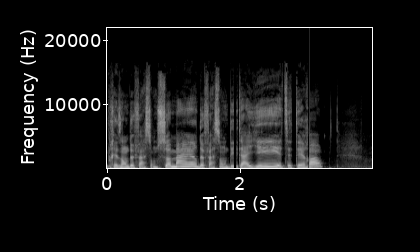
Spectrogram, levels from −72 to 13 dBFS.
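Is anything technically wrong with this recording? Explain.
Yes. This speech has two corrupt frame muted dropouts, from 1.91 to 1.97 s and from 3.02 to 3.04 s. Each is a sudden hole of silence, about 70 ms and then about 20 ms, with the speech resuming on time afterward. Bit errors damaged compressed frames, the decoder rejected them, and the player filled their slots with silence. The lengths fit two lost frames in the first gap and one in the second.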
